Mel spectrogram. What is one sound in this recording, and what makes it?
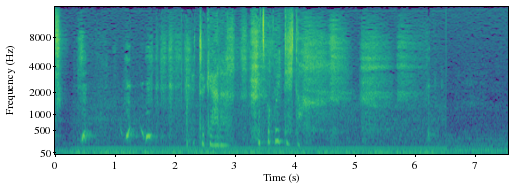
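A young woman sobs and cries.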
